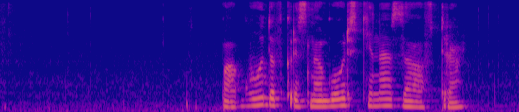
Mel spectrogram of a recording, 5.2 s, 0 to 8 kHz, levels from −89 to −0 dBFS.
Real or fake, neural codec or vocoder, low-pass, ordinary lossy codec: fake; codec, 16 kHz, 4 kbps, X-Codec, HuBERT features, trained on balanced general audio; none; none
